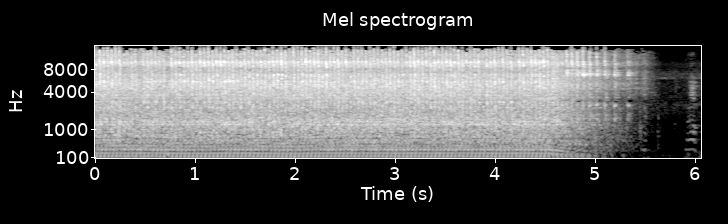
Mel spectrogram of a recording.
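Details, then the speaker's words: Troy-Bilt TB110 push mower, first start after carburetor cleaned and drilled out: runs loud with uneven surging beat for several seconds then dies off; owner blames bad gas; rough running. "bad not the greatest but it's the ass gas in there got to clear it up you know probably hasn't been running a while let the valve move around a little bit"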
